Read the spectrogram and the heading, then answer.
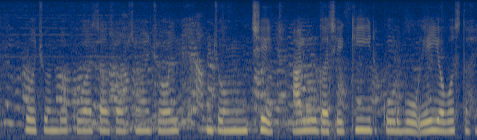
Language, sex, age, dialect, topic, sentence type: Bengali, female, 18-24, Rajbangshi, agriculture, question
